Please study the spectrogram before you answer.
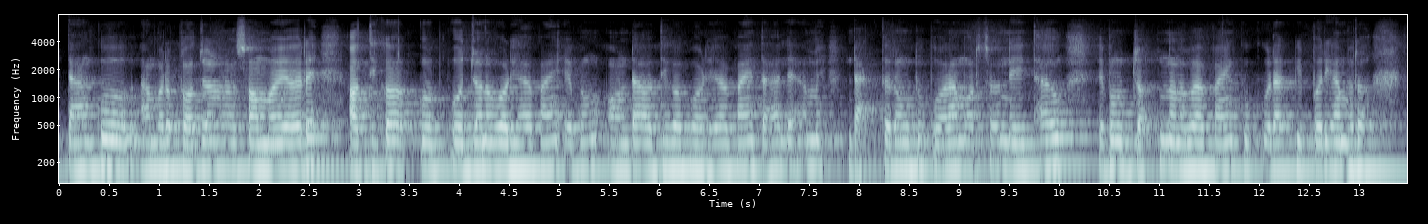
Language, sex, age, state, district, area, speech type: Odia, male, 30-45, Odisha, Khordha, rural, spontaneous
